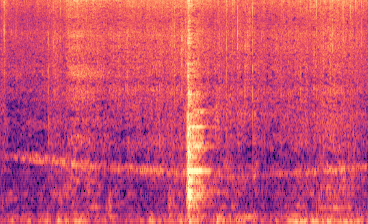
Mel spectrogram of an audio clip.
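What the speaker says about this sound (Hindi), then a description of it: "अब इसमें डालेंगे देखिए गाजर और टमाटर," Carrots and tomatoes frying for bhindi manchurian in a pan, a steady close sizzle with a brief louder crackle burst midway as the vegetables hit the hot oil.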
